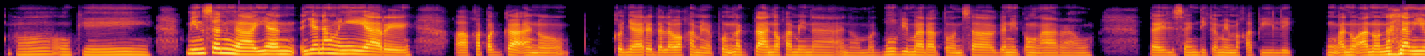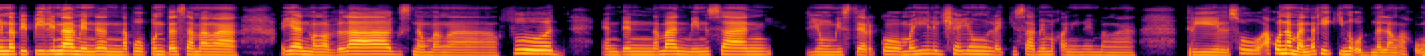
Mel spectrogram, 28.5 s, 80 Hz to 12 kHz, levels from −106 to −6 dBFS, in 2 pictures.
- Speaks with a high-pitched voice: No, medium, 175 Hz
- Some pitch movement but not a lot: Yes, average, 3.6 semitones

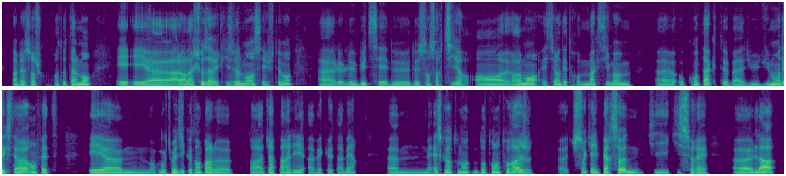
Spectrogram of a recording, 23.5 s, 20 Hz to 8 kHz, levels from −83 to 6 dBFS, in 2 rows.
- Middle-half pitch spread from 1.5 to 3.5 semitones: Yes, average, 3.0 semitones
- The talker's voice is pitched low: Yes, low, 105 Hz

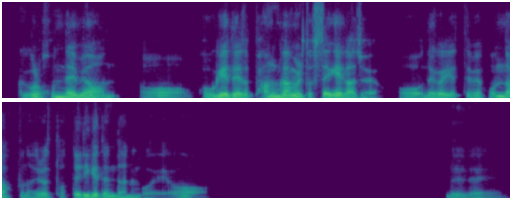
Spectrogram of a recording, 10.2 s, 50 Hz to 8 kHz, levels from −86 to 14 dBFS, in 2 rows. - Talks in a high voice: No, very low, 95 Hz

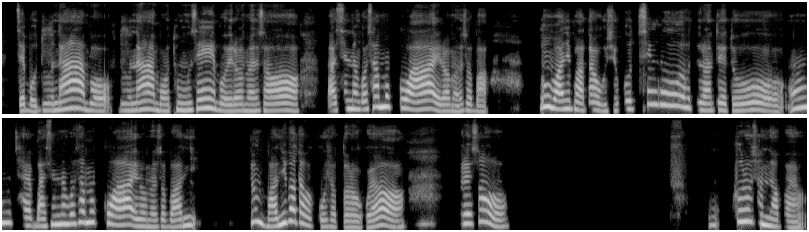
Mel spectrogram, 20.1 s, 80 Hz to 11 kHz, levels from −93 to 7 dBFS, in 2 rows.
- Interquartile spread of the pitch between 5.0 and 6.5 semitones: Yes, wide, 5.4 semitones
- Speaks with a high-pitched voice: Yes, high, 215 Hz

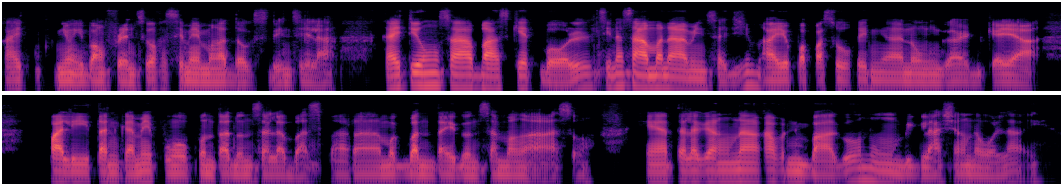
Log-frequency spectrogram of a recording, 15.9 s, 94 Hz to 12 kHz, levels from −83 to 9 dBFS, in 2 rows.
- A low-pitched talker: Yes, very low, 85 Hz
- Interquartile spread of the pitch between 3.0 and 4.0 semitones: Yes, average, 3.3 semitones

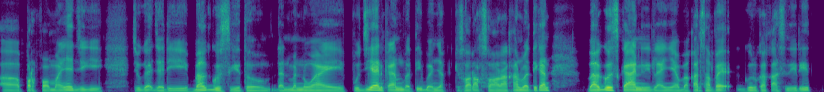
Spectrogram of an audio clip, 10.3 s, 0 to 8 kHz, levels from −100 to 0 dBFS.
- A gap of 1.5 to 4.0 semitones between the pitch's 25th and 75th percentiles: Yes, narrow, 2.4 semitones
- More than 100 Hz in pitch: No, very low, 90 Hz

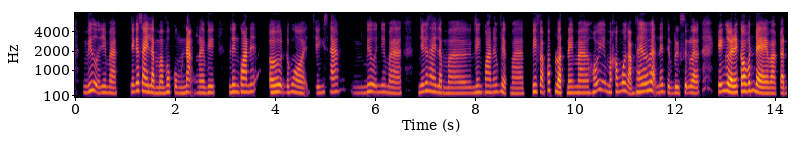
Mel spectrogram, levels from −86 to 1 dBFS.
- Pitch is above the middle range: Yes, high, 225 Hz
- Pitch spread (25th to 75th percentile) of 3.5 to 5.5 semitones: No, average, 3.1 semitones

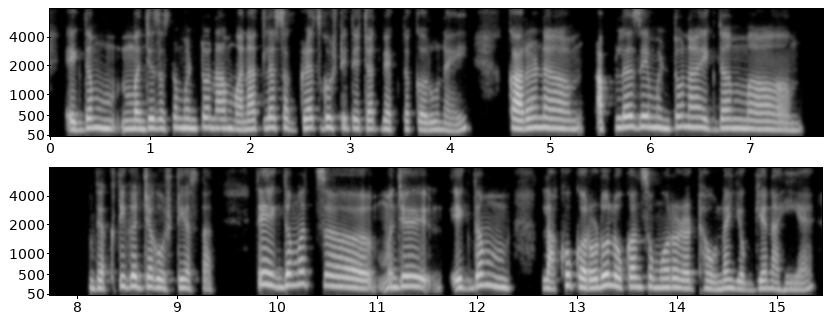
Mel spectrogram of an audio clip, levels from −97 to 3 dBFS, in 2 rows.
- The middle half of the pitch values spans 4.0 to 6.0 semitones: No, average, 3.2 semitones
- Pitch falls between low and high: No, high, 210 Hz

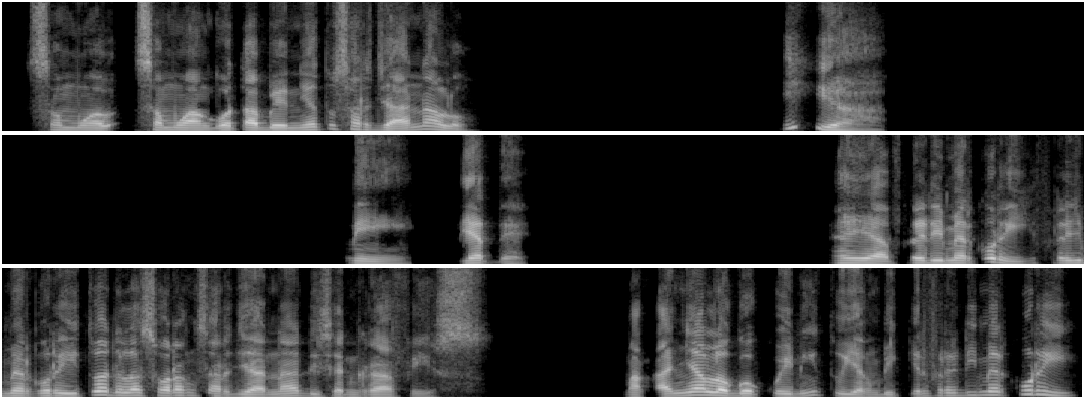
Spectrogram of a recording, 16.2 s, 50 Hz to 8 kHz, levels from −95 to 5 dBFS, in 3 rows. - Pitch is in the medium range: Yes, medium, 145 Hz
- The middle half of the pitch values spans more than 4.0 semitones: No, average, 3.5 semitones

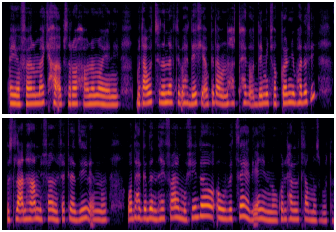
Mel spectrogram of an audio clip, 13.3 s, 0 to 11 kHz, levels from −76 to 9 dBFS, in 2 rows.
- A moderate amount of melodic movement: No, narrow, 2.1 semitones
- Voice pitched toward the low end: No, high, 230 Hz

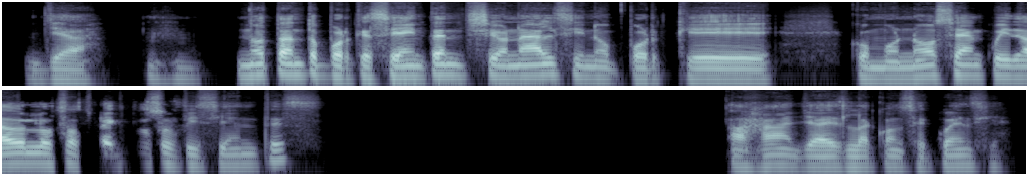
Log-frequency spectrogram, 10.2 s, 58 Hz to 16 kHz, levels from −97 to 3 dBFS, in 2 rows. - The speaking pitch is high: No, low, 110 Hz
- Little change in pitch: No, average, 3.4 semitones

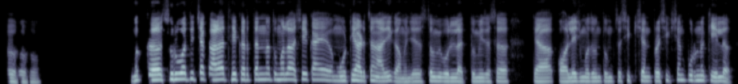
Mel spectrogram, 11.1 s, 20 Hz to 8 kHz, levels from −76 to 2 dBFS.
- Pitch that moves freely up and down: Yes, wide, 5.9 semitones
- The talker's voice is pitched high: No, medium, 150 Hz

